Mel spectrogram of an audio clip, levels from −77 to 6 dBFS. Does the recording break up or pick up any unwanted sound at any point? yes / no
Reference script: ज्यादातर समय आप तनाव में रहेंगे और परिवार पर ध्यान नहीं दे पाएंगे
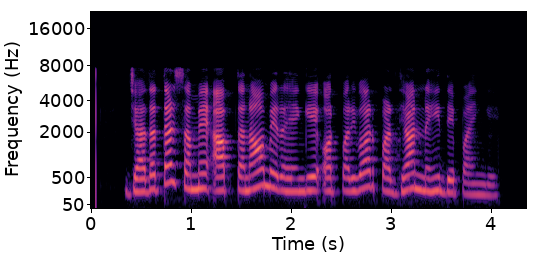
no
